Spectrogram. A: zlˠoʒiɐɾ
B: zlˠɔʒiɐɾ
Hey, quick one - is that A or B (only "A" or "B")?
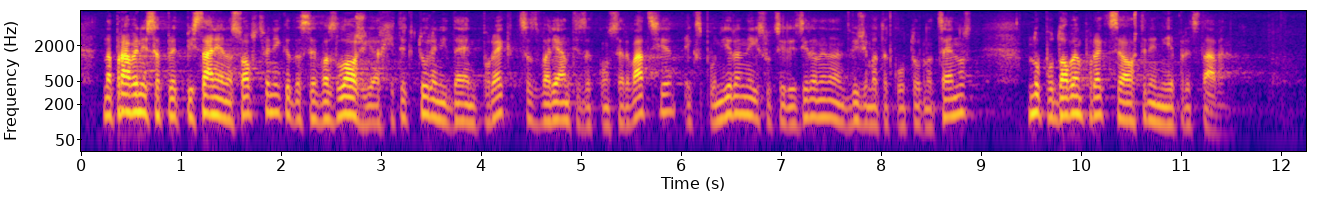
B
